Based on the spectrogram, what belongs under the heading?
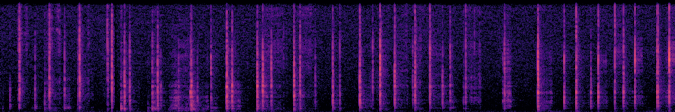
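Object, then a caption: Cardboard gift box. Long nails scratch and tap the lid and edges of a hollow pink heart-shaped cardboard gift box. The result is a quick, steady run of short, dry, bright ticks and scrapes over a faint hollow rasp, each one dying away almost instantly.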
